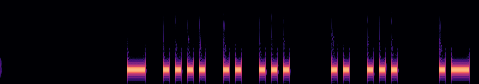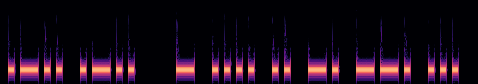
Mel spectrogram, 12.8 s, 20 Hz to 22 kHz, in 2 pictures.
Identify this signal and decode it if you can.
Morse code, heard as a keyed tone, about 15 wpm, 700 Hz. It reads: THIS IS ALL THINGS
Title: Speed-Racing - Sets of 5 Words 15wpm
